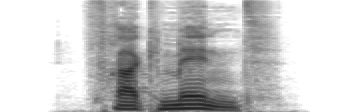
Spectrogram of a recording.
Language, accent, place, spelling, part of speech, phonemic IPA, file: German, Germany, Berlin, Fragment, noun, /fraɡˈmɛnt/, De-Fragment.ogg
- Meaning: fragment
